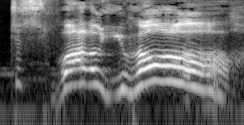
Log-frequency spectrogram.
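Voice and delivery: high, slow, loud creature shout; menacing creature. Acted. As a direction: roar it slowly at him. Creature answers the boy.

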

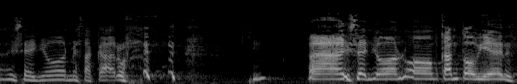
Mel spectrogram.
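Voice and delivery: wailing complaint, imitating someone sobbing; mock crying. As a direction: imitate a tearful plea, rising into a drawn-out wail. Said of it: "estaba llore, llore, llore".

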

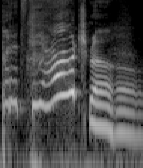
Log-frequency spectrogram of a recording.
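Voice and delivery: very high, slow whining host; high whiny outro host voice; outro man whine. Pretend. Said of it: "outro man".

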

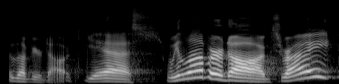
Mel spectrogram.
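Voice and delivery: normal talking voice

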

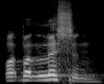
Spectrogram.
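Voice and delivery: ordinary talk

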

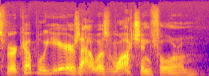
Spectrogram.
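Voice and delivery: usual speaking voice

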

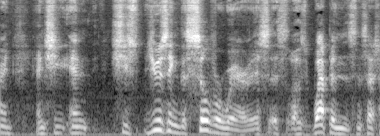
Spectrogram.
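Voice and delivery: ordinary talk, nothing marked

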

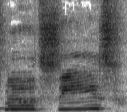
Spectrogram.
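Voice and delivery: drawn-out, squeaky high fairy voice; fairy commodore. Acted. Game master repeats the line that amused a player, high drawn-out fairy voice. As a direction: stretch it out loud in a tiny high voice. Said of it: "Smooth seas got me for some reason".

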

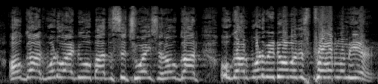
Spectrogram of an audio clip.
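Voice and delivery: fast, rising, frantic Oh God pleas; mock panicked praying. Preacher mocking a frantic church member, panicked and fast.

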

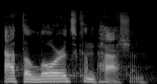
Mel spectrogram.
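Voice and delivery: measured, formal Bible reading to the congregation; scripture reading. Acted. Pastor reads Jonah to the congregation, formal scripture reading. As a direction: read it out as the lesson.

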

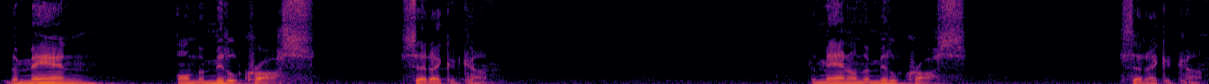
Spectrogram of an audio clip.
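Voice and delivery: soft, low, with long pauses; hushed answer. Acted. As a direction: give the simple answer quietly and solemnly. Thief's simple answer, the climax.

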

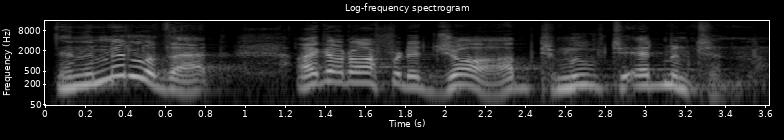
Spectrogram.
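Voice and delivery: normal talking voice

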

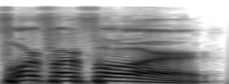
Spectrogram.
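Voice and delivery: loud announcement. Real, not acted. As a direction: belt out each number deliberately. Defiant shout of number after teasing.

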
